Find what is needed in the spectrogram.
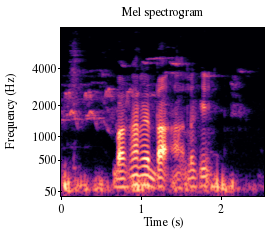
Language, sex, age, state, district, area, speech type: Santali, male, 45-60, West Bengal, Uttar Dinajpur, rural, spontaneous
